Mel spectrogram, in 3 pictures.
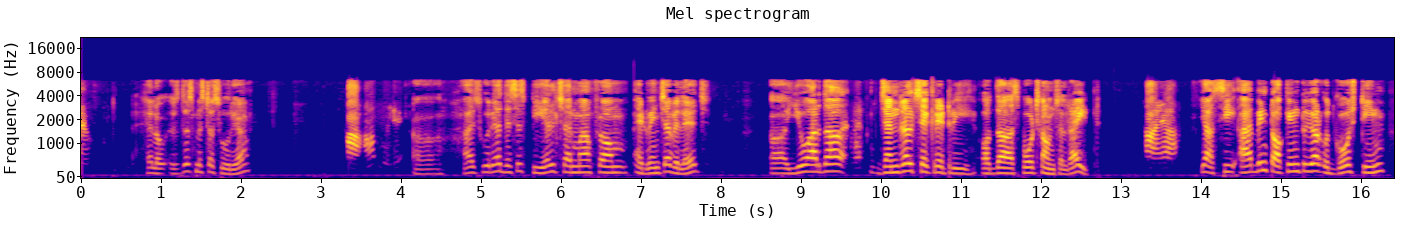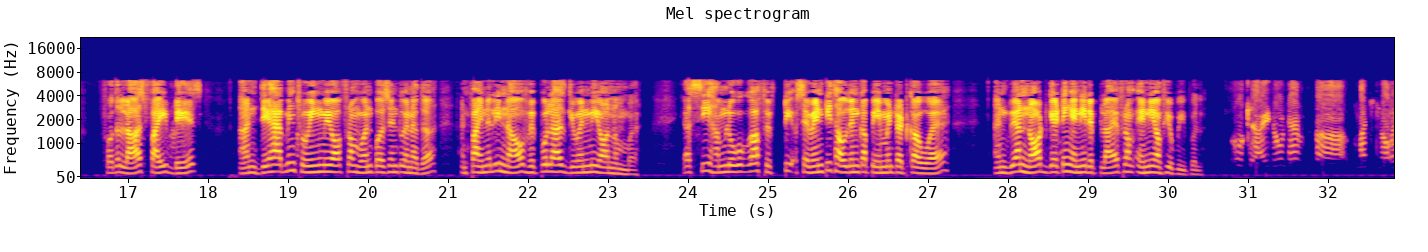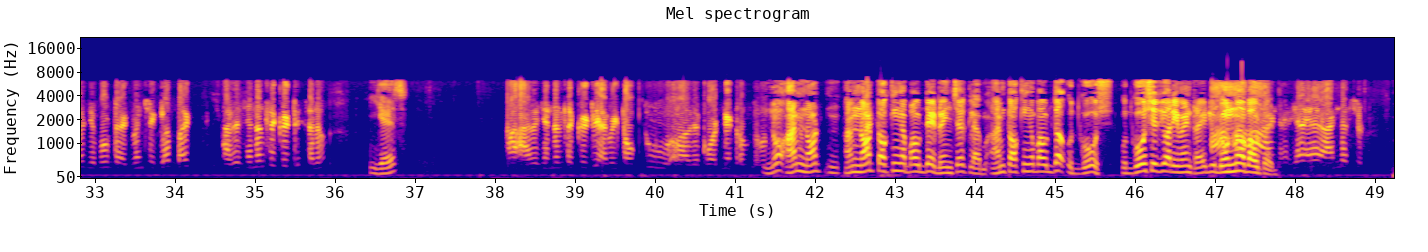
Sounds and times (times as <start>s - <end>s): Speech: 0.8s - 2.2s, 8.6s - 23.4s, 24.0s - 36.9s, 38.2s - 48.9s
Radio: 30.8s - 36.0s, 38.2s - 42.0s, 46.9s - 48.9s.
